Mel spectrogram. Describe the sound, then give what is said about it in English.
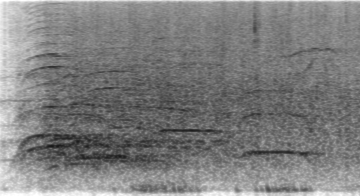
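A live audience breaks into sustained applause, many hands clapping densely and steadily, with a few faint whoops mixed in before it begins to ease off. “It's kind of you, but nobody claps for investigative journalists.”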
